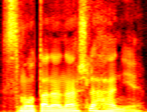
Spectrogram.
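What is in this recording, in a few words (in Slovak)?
"smotana na slahanie", Slovak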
